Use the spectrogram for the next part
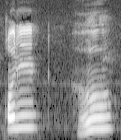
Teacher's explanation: قل، قاف کا مخرج ہیوی لگائیے، قل ہو، واو پر ہونٹوں کو گول کیجیے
